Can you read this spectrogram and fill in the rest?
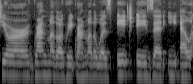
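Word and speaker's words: Hazell: Is that the same thing with one of your, I read that your grandmother or great-grandmother was H-A-Z-E-L-L. Correct. Is that correct? Hazel. But with 2 L's.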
